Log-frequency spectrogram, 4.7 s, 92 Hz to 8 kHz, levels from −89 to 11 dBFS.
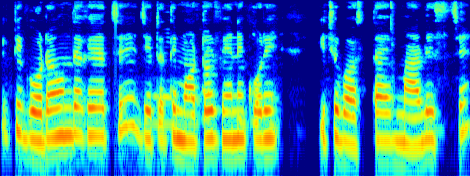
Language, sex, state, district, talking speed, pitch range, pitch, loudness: Bengali, female, West Bengal, North 24 Parganas, 180 wpm, 235-275 Hz, 245 Hz, -16 LUFS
